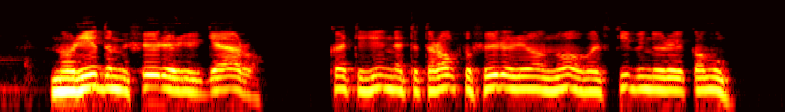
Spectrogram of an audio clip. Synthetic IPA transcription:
noɾʲeːd̪ɐmʲɪfʲøɾʲɛɾʲiɡʲæːɾoː | kɐt̪jɪnʲɛt̪ʲɪt̪ɾɐʊk̚t̪ufʲøɾʲɛɾʲonuɔʋɐlʲsʲt̪ʲiːbʲɪnʲuːɾʲɛɪkɐlˠuː

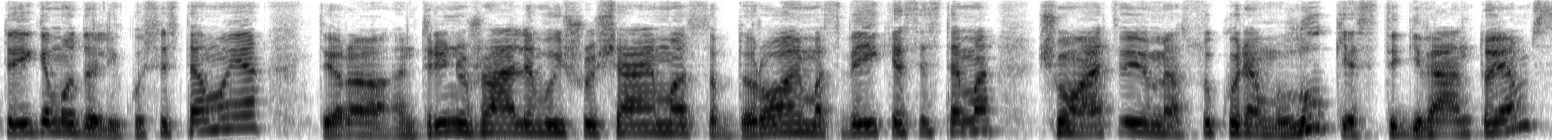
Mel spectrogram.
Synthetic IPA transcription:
t̪ʲɛɪɡʲɛmoːd̪ɐlʲiːkuːsʲɪsʲt̪ʲɛmoːjɛt̪ɐɪiɾɐɐnʲt̪ʲɾʲɪnʲuʒɑːlʲɛʋuɪʃuʃʲæːʋʲɪmɐsɐb̚d̪oɾoːjɪmɐsʋʲɛɪkʲɛsʲɪsʲt̪ʲɛmɐ | ʃʲuːɑːt̪ʲʋʲɛjʊmʲɛssʊkʊːɾʲɛmlˠuːkʲɛsʲt̪ʲɪɡʲiʋʲænt̪oːjɛms

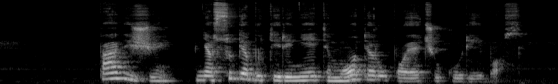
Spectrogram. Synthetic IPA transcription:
pɑːʋʲiːˑzʲd͡ʒʲʊɪ | nʲɛsʊɡʲɛbʊt̪ʲiːɾʲɪnʲeːt̪ʲɪmoːt̪ʲɛɾuːpoːɛt͡ʃʲuːkuːɾʲiːbo̰ːs

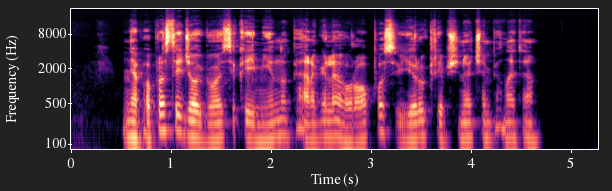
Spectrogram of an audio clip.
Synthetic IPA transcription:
nʲɛpɑpɾɐst̪ɐɪd͡ʒʲɛʊɡʲuɔsʲɪkɐɪmʲiːnuːpʲæɾɡɐlʲɛɛʊɾɔpoːsʋʲiːɾuːkɾʲiɛpʲʃʲɪnʲoːt͡ʃʲɛmʲpʲijɔnɐt̪ʲɛ

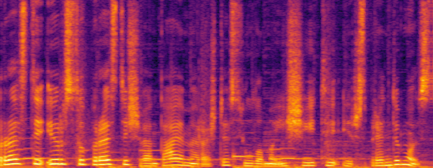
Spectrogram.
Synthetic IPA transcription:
ɾɐsʲt̪ʲɪʔɪɾsʊpɾɐsʲt̪ʲɪʃʲʋʲɛnt̪ɑːjʲɛmʲɛɾɐ̰ʃʲt̪ʲɛsʲuːlˠoːmɐɪʃʲɛɪt̪ʲɪʔɪɾsʲpʲɾʲɛnʲd̪ʲɪmʊs

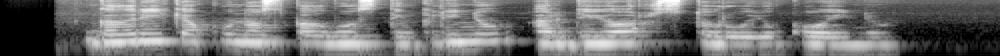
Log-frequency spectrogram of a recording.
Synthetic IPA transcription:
ɡɐlˠɾʲɛɪkʲɛkuːnoːspɐlˠˑʋoːst̪ʲɪŋʲklʲɪnʲuːɐɾʲd̪ʲɪjɔɾst̪oɾuːjuːkoːjnʲuː

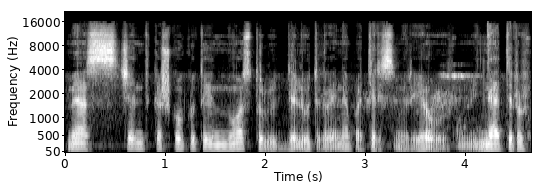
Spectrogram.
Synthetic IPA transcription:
mʲɛst͡ʃʲɛkɐʃkoːkʲuːt̪ɐɪnuɔst̪oːlʲṵːd̪ʲɪd̪ʲɛ̰lʲuːt̪ʲɪkrɐ̰ɪnʲɛpɐt̪ʲɪɾʲsʲɪmɪ̰rjɛ̰ʊnʲɛt̪ɪr

